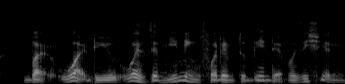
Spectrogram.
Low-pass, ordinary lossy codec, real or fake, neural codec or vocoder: none; none; fake; codec, 16 kHz, 4 kbps, FreqCodec, larger model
